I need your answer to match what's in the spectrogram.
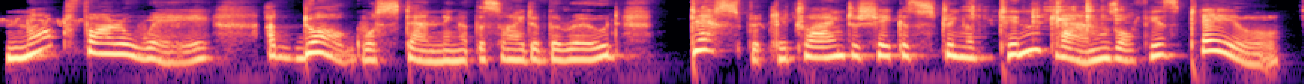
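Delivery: ordinary delivery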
